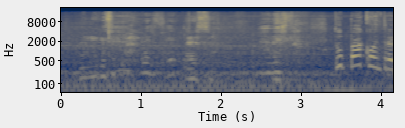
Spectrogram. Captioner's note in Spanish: hablan entre dientes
